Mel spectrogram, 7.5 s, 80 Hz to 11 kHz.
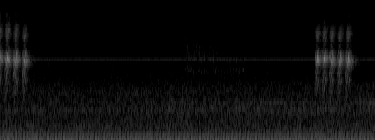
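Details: Long-eared owl at the nest on 10 August 2018 around midday: two bursts of high squeaky notes, three then five, separated by a long quiet gap with steady hum.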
